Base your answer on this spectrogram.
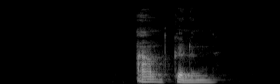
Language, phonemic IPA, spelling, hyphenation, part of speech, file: Dutch, /ˈaːŋkʏnə(n)/, aankunnen, aan‧kun‧nen, verb, Nl-aankunnen.ogg
- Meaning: to be able to handle, to be able to take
